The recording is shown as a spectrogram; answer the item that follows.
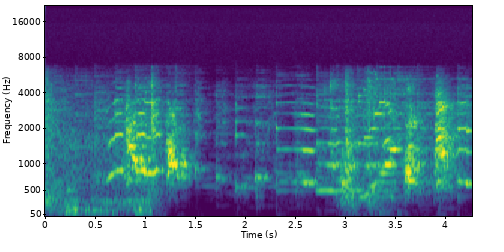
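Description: Small dogs whining and yipping in short bursts, about a second in and again near three seconds, over background music.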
